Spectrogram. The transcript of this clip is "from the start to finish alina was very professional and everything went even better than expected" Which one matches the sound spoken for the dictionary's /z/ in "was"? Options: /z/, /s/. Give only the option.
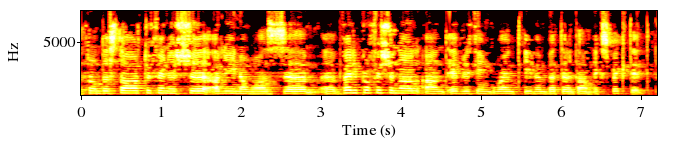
/z/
